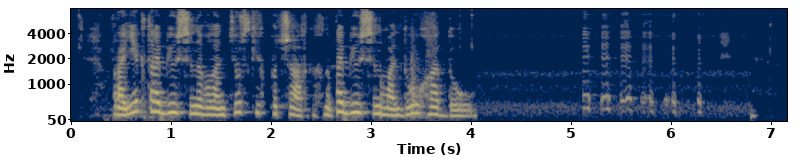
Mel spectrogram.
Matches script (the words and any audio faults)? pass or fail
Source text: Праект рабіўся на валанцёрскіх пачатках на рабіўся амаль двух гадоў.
fail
